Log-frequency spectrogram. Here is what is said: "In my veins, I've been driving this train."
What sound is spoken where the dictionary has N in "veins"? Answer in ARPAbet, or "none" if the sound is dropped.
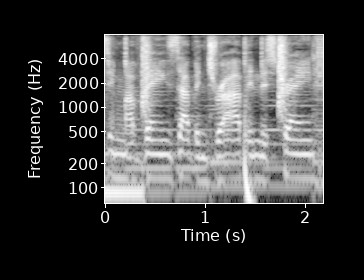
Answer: N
